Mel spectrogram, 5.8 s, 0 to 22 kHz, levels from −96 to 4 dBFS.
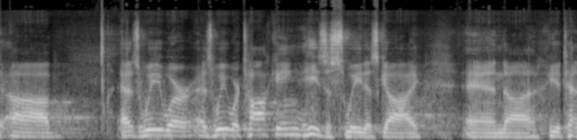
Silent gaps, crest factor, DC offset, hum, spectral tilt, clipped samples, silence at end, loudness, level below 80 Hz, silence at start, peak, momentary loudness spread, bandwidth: none; 16 dB; under 0.1%; none; -4 dB/octave; under 0.1%; 0 s; -20 LUFS; -52 dBFS; 0 s; -4 dBFS; 12 LU; over 20 kHz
